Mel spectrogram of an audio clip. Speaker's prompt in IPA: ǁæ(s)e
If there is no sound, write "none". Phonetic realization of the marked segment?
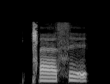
s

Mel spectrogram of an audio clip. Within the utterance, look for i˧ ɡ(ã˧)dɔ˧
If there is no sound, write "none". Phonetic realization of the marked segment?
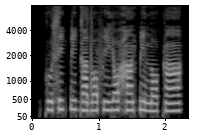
a˧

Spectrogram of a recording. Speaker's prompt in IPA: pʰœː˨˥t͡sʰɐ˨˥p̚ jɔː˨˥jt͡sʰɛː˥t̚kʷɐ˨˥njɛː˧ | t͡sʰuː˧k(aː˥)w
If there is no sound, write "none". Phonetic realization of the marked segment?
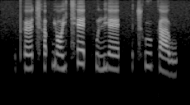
aː˨˩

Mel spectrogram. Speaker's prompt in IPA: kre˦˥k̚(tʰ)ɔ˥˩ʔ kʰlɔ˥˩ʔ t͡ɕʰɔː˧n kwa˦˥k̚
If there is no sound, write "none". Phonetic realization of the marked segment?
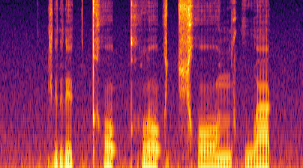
tʰ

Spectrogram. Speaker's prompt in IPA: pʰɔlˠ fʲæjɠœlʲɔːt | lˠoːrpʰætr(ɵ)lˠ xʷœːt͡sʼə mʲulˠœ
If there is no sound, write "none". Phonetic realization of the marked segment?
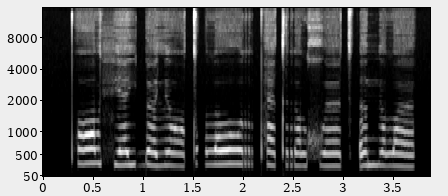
ɵ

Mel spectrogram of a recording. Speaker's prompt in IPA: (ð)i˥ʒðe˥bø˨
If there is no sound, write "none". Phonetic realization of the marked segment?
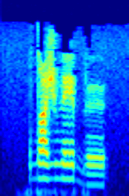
dˤ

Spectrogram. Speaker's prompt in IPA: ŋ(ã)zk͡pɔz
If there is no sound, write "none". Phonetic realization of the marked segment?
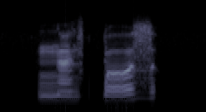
ã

